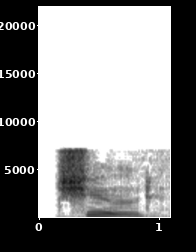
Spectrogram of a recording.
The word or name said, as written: chewed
